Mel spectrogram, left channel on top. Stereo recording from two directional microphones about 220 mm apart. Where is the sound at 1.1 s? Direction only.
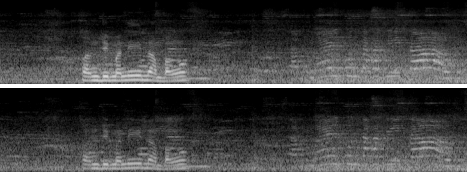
15° left (ahead or behind).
